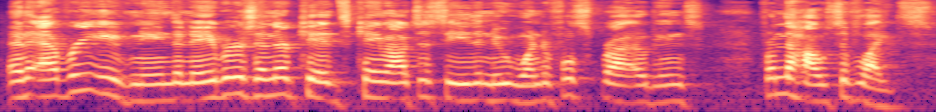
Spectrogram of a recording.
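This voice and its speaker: A man's voice: high-pitched, fairly even intonation, moderate pace, a little mellow, poor audio. A man reading a children's picture book aloud as a storyteller.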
